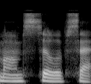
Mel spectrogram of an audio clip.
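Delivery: ordinary delivery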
